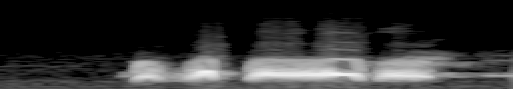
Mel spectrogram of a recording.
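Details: Spotted dove coo used to attract wild doves: one full phrase of two short rising notes, a long sustained mellow coo, and a shorter closing note, fading into a faint tail.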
